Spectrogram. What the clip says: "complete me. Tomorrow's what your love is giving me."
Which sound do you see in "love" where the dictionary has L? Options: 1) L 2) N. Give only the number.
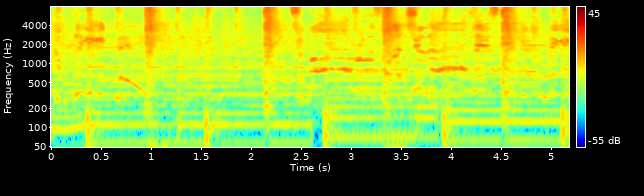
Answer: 1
